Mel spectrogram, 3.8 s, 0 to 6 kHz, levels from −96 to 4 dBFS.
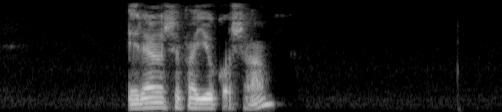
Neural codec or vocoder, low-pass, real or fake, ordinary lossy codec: none; 5.4 kHz; real; MP3, 48 kbps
